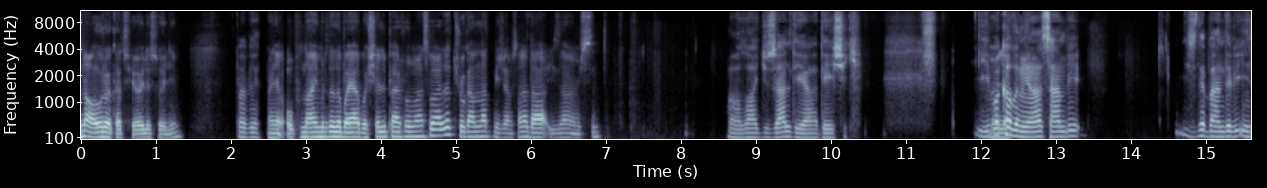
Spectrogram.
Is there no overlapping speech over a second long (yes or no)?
yes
